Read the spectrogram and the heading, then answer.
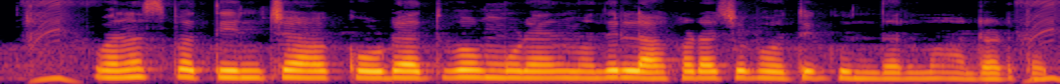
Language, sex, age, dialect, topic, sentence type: Marathi, female, 18-24, Varhadi, agriculture, statement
